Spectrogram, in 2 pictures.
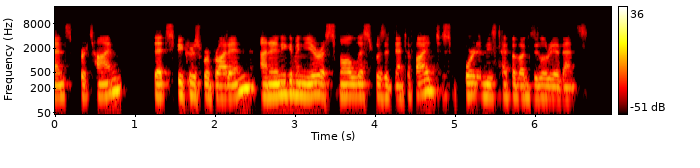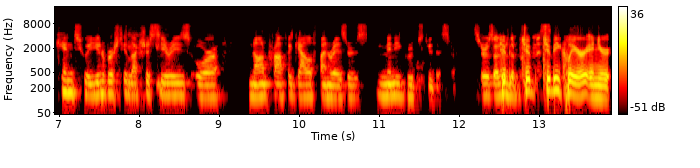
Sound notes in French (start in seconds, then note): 3.5 voix de l'interprète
